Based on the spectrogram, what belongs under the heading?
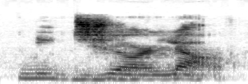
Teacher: Aqui também o need com your tá soando um DJ, ó. Jaw.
